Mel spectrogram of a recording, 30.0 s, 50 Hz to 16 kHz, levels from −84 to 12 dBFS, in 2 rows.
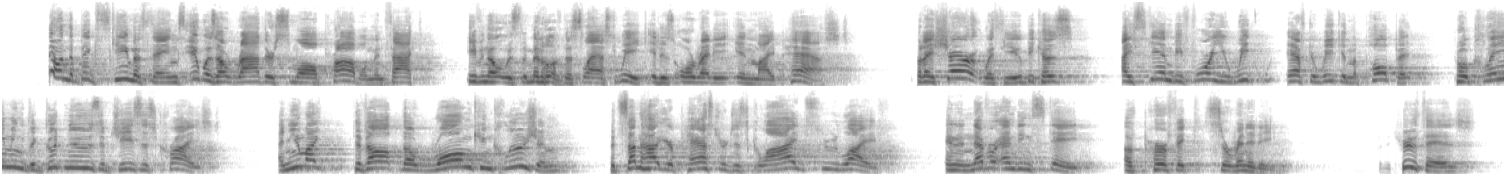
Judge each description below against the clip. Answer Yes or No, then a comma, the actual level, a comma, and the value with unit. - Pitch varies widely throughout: Yes, wide, 6.1 semitones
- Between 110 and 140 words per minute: No, average, 165 wpm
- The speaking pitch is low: No, high, 200 Hz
